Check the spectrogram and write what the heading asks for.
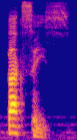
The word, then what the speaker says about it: taxeis: Em grego, pronuncia taxeis.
